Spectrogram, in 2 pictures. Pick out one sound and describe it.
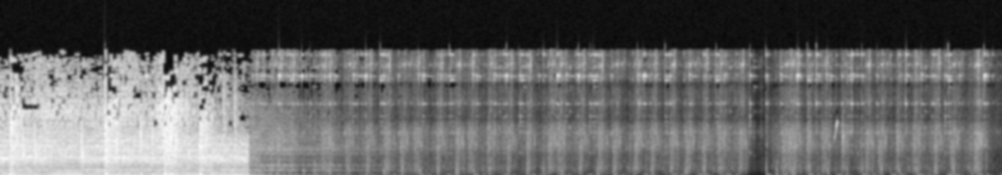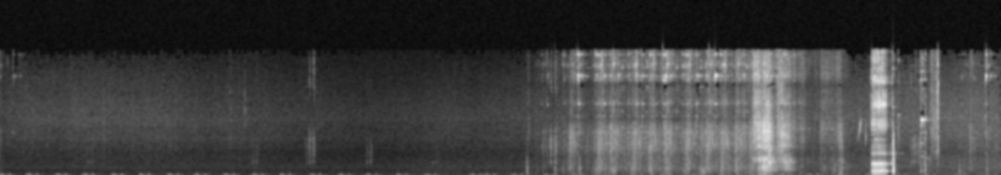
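Footsteps thud in a quick, even rhythm on a hard walkway.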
